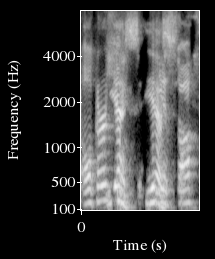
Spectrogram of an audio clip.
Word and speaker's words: Oelkers: Do I pronounce it right? Oelkers?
